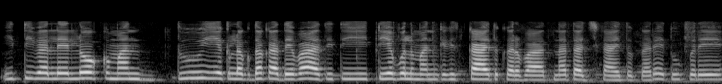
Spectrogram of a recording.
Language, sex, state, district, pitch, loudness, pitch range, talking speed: Halbi, female, Chhattisgarh, Bastar, 245 Hz, -18 LUFS, 225-260 Hz, 135 wpm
